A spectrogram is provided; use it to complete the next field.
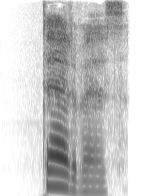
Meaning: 1. to plan, to intend, to consider doing 2. to design
- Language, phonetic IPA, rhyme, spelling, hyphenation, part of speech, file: Hungarian, [ˈtɛrvɛz], -ɛz, tervez, ter‧vez, verb, Hu-tervez.ogg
